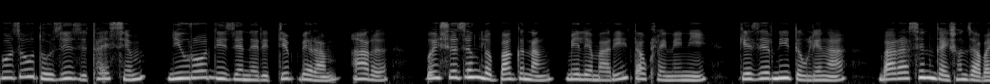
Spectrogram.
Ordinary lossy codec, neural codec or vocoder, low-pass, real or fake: none; none; 7.2 kHz; real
